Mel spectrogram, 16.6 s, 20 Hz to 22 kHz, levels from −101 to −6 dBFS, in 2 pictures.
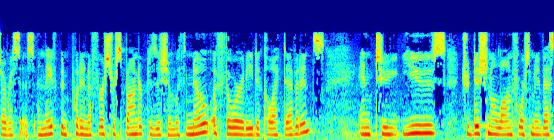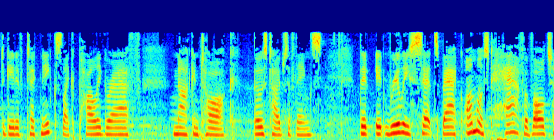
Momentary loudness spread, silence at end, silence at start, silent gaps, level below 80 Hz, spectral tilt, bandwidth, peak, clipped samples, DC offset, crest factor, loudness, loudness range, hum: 9 LU; 0 s; 0 s; none; -52 dBFS; -4.5 dB/octave; 8.8 kHz; -6 dBFS; under 0.1%; under 0.1%; 20 dB; -25 LUFS; 4 LU; none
